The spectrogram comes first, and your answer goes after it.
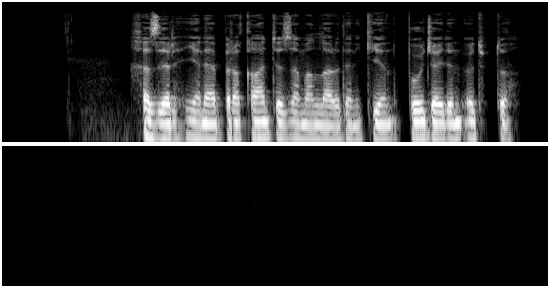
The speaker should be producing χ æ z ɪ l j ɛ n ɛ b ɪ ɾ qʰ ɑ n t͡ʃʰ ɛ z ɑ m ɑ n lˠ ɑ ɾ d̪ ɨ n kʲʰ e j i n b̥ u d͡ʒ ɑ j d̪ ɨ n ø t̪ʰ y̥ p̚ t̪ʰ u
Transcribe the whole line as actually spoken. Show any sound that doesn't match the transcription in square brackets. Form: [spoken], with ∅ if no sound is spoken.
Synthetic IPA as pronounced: χ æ z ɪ [ɾ] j ɛ n ɛ b ɪ ɾ qʰ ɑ n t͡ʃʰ ɛ z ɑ m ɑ n lˠ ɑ ɾ d̪ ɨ n kʲʰ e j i n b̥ u d͡ʒ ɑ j d̪ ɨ n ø t̪ʰ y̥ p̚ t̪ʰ u

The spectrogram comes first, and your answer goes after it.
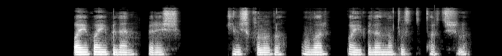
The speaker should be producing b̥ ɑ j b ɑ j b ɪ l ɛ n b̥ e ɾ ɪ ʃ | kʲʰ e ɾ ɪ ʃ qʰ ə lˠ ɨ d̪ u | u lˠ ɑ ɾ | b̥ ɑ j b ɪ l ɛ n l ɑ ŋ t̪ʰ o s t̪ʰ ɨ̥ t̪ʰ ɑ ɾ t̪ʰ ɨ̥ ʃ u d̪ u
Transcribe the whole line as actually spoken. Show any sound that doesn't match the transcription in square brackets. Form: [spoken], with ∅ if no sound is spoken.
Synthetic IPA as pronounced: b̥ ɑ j b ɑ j b ɪ l ɛ n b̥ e ɾ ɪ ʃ | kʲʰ e [l] ɪ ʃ qʰ ə lˠ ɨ d̪ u | u lˠ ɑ ɾ | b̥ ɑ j b ɪ l ɛ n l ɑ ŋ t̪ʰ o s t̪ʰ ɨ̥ t̪ʰ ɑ ɾ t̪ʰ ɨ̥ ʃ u d̪ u

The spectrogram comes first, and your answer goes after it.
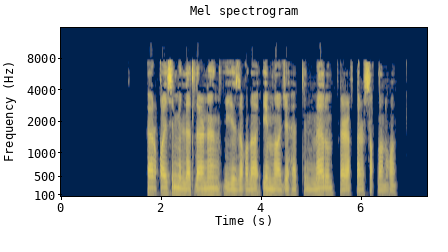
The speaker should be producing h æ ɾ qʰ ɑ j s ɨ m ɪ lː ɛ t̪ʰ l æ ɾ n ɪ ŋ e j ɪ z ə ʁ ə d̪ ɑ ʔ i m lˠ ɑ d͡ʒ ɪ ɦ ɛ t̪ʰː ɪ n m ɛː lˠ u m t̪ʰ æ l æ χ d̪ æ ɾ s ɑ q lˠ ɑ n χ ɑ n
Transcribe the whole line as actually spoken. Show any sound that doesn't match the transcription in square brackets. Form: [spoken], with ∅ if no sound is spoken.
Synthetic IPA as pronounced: h æ ɾ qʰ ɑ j s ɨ m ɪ lː ɛ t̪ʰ l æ ɾ n ɪ ŋ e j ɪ z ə ʁ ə d̪ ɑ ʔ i m lˠ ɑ d͡ʒ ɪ ɦ ɛ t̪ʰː ɪ n m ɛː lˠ u m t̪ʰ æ [ɾ] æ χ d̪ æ ɾ s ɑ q lˠ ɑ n [ʁ] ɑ n

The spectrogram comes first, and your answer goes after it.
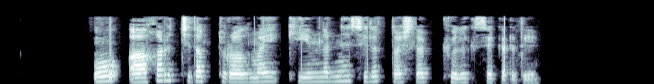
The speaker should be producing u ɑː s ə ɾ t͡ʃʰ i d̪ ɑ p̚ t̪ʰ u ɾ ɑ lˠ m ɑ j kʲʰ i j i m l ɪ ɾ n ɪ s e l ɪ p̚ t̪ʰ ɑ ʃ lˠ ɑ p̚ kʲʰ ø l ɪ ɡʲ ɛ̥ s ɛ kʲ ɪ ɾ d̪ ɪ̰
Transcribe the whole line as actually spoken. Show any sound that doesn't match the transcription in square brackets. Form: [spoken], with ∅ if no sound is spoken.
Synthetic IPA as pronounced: u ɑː [χ] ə ɾ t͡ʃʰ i d̪ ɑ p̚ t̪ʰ u ɾ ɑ lˠ m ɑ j kʲʰ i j i m l ɪ ɾ n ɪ s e l ɪ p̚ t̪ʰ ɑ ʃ lˠ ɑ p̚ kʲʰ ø l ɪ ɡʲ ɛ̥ s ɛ kʲ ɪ ɾ d̪ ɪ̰

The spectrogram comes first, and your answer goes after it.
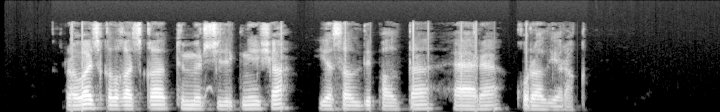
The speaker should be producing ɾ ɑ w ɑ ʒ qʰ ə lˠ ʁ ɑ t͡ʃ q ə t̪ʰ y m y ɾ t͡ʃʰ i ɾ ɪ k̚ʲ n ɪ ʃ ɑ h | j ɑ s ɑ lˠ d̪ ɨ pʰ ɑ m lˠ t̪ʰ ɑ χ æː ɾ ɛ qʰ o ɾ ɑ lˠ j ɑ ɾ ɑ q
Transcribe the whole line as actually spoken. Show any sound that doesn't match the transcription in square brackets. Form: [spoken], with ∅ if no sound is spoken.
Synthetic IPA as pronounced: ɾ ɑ w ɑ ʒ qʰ ə lˠ ʁ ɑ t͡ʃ q [ɑ] t̪ʰ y m y ɾ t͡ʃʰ i [l] ɪ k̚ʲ n ɪ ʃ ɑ h | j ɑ s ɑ lˠ d̪ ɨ pʰ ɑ [∅] lˠ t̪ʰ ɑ [h] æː ɾ ɛ qʰ o ɾ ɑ lˠ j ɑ ɾ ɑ q

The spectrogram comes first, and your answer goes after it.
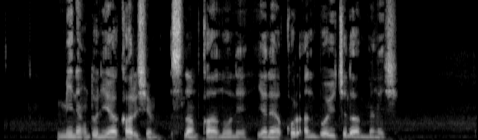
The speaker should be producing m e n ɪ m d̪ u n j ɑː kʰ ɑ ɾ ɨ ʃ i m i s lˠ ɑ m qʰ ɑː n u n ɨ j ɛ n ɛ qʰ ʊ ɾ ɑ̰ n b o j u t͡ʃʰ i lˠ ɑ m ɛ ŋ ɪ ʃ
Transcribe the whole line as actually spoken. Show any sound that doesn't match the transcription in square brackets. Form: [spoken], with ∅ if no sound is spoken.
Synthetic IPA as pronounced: m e n ɪ [ŋ] d̪ u n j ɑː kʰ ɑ ɾ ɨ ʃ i m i s lˠ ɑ m qʰ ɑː n u n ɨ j ɛ n ɛ qʰ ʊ ɾ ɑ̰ n b o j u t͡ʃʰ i lˠ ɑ m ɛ ŋ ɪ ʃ

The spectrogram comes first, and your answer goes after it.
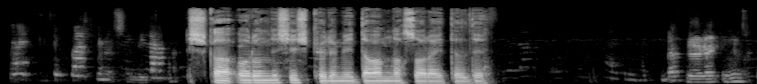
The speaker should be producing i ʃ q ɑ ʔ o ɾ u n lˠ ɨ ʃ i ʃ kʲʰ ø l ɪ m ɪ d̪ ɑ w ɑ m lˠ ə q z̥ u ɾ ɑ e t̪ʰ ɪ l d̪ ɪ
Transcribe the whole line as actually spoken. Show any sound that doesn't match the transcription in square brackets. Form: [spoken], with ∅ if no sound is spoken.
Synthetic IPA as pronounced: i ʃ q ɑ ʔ o ɾ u n lˠ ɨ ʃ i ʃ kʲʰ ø l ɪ m ɪ d̪ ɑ w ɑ m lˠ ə q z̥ [o] ɾ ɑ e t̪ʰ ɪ l d̪ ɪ

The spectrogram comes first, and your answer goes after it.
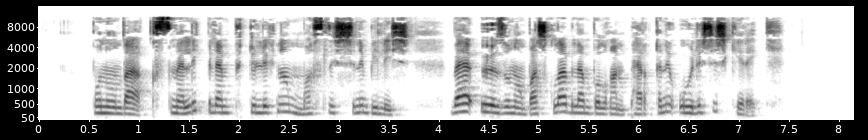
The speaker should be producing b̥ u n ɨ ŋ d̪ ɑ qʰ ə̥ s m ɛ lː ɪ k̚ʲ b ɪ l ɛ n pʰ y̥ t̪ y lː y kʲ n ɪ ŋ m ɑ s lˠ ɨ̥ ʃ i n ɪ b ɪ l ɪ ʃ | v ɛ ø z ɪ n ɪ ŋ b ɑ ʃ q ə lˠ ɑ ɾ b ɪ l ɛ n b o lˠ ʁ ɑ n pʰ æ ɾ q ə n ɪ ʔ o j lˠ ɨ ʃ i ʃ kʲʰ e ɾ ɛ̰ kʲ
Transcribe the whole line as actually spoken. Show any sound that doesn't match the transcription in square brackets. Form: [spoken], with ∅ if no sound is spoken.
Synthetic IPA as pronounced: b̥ u n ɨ ŋ d̪ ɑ qʰ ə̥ s m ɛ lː ɪ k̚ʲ b ɪ l ɛ n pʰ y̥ t̪ y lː y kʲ n ɪ ŋ m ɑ s lˠ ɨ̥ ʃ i n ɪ b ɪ l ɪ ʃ | v ɛ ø z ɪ n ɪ ŋ b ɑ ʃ q ə lˠ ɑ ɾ b ɪ l ɛ n b o lˠ ʁ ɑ n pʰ æ ɾ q ə n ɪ ʔ o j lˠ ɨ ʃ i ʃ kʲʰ e ɾ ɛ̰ kʲ

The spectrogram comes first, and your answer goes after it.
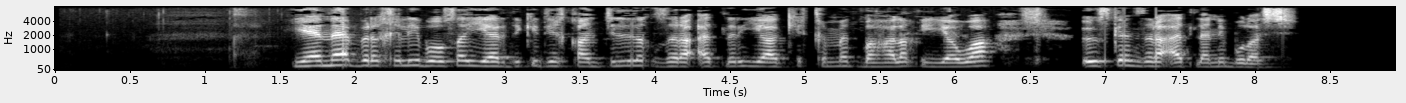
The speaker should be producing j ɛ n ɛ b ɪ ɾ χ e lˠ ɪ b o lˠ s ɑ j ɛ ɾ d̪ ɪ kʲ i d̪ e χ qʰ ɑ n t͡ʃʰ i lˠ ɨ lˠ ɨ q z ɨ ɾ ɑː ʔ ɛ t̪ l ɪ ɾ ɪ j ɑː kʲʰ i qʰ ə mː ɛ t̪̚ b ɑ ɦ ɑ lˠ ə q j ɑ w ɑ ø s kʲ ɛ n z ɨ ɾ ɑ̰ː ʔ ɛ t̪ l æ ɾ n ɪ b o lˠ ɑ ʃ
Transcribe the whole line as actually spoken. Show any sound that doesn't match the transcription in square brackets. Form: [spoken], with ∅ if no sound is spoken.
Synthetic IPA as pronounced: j ɛ n ɛ b ɪ ɾ χ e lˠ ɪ b o lˠ s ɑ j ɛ ɾ d̪ ɪ kʲ i d̪ e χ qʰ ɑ n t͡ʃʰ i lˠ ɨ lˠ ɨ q z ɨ ɾ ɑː ʔ ɛ t̪ l ɪ ɾ ɪ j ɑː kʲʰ i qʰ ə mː ɛ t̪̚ b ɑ ɦ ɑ lˠ ə q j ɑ w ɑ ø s kʲ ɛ n z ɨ ɾ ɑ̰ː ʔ ɛ t̪ l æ ɾ n ɪ b o lˠ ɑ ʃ

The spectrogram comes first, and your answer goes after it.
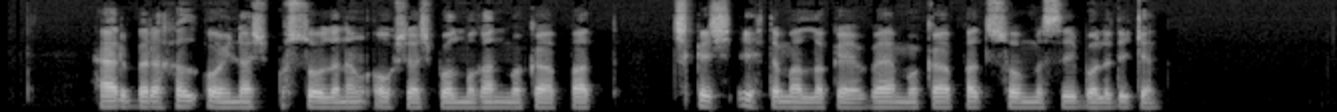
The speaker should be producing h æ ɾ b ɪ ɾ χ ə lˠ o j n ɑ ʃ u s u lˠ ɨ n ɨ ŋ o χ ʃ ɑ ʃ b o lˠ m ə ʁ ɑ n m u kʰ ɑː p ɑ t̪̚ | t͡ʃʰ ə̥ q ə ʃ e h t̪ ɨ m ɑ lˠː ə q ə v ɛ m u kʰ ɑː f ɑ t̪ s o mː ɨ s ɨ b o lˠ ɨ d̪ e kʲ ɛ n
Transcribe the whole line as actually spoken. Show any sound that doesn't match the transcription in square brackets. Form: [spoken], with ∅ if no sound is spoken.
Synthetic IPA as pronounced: h æ ɾ b ɪ ɾ χ ə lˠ o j n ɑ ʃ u s u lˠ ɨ n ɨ ŋ o χ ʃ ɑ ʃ b o lˠ m ə ʁ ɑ n m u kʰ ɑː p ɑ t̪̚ | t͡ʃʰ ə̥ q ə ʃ e h t̪ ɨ m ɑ lˠː ə q ə v ɛ m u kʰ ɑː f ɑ t̪ s o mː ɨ s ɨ b o lˠ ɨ d̪ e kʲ ɛ n

